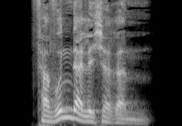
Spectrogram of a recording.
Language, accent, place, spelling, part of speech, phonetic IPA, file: German, Germany, Berlin, verwunderlicherem, adjective, [fɛɐ̯ˈvʊndɐlɪçəʁəm], De-verwunderlicherem.ogg
- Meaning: strong dative masculine/neuter singular comparative degree of verwunderlich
